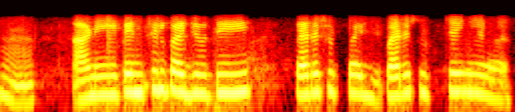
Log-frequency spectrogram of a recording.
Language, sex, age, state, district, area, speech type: Marathi, female, 30-45, Maharashtra, Amravati, urban, conversation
